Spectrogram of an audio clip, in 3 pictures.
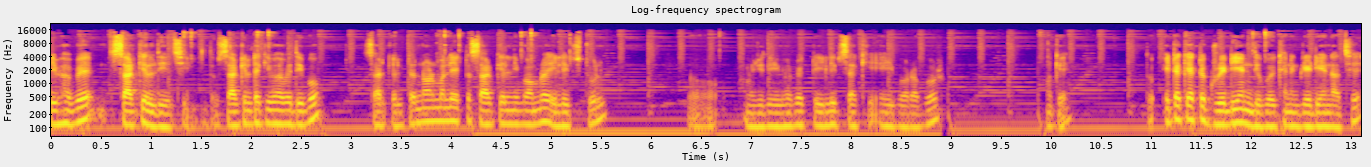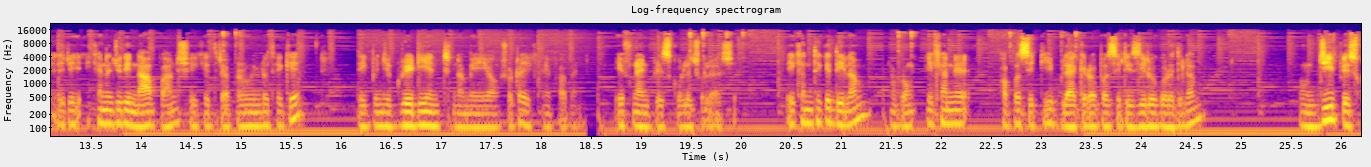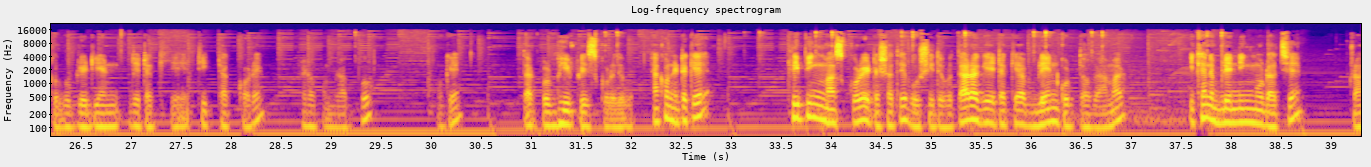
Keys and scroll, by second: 25.1 g, 32.5 v.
